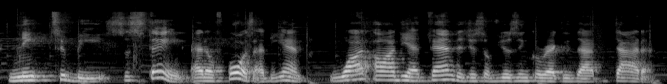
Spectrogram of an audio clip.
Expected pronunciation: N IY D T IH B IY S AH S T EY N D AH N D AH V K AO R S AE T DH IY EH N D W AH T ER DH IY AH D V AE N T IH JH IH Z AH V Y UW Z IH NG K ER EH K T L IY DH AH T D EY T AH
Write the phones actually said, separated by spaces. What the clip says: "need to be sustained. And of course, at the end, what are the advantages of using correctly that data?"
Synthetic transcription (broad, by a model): N IY D T IH B IY S AH S T EY N D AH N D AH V K AO R S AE T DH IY EH N D W AH T ER DH IY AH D V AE N T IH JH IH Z AH V Y UW Z IH NG K ER EH K T L IY DH AH T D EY T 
